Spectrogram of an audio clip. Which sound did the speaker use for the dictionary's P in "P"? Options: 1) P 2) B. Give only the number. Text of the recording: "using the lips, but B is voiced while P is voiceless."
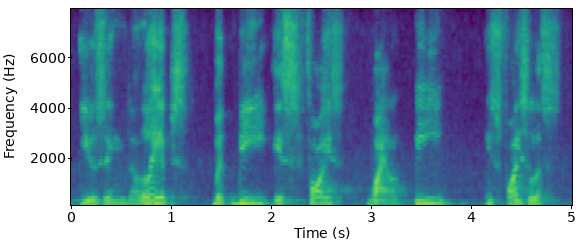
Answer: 2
